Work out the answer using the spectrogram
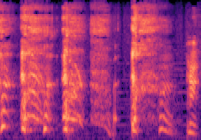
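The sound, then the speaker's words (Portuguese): Harsh, throaty coughing in a series of loud bursts with short gaps between them, and no talk around it. “Deixa eu tossir, peraí.”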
